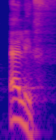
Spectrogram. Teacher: আলিফ হরফটি মাখরাজ হলো আপনার মুখের শূন্যস্থান থেকে। গলা এবং মুখের শূন্যস্থান হতে আলিফ হরফটি উচ্চারিত হয়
